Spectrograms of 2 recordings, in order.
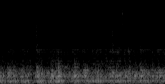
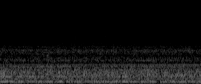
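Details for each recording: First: Sewing machine motor on a Sailrite Worker B 100-230V power pack, run from an EcoFlow self-contained 110V battery power system. The motor hum surges unevenly with clear hesitation; the power supply is not delivering steady power. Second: Sewing machine servo motor on a Sailrite Worker B 100-230V power pack, run from an old, roughly 500-watt modified sine wave inverter. A steady hum with a faint electrical buzz, no surging; it still picks up when resistance is applied to the flywheel; normal running.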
